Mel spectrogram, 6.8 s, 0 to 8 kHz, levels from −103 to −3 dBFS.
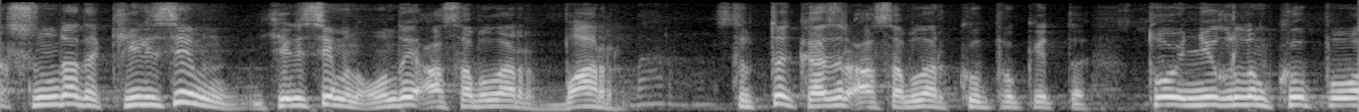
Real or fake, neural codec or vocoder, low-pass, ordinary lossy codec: real; none; 7.2 kHz; none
